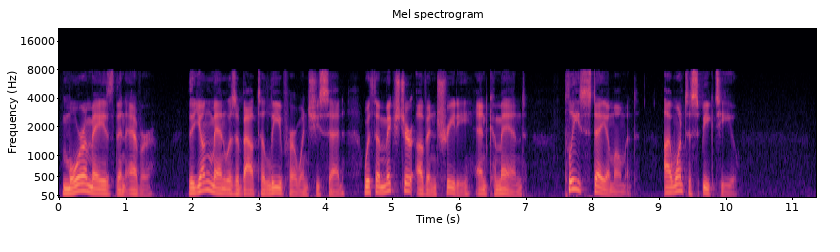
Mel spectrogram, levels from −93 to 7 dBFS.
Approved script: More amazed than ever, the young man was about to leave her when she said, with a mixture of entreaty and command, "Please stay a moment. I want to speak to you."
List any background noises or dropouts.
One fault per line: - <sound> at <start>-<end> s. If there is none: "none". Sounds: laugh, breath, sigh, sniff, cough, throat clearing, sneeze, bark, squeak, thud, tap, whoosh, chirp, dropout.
none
